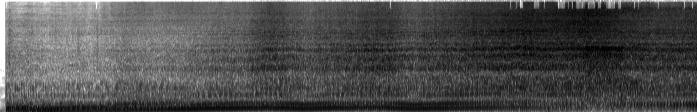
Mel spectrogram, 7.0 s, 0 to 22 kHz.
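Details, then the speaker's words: Dodge Demon 170 under hard acceleration: hollow, compressor-like tone rising and dipping with revs over the engine roar. An engineer called it normal intake noise, but a check engine light and ticking followed, and a second engineer found the entire exhaust system needs replacing. "So this engineer, loosely engineer, is gonna try to tell me that this right here is normal."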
